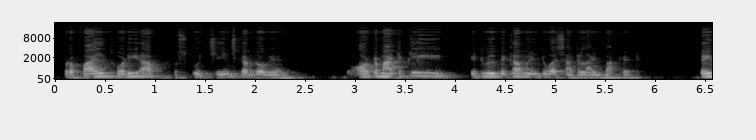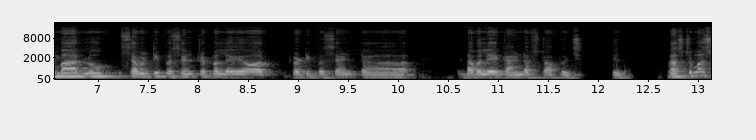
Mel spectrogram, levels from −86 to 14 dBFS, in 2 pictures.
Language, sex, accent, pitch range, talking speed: Hindi, male, native, 140-175 Hz, 120 wpm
